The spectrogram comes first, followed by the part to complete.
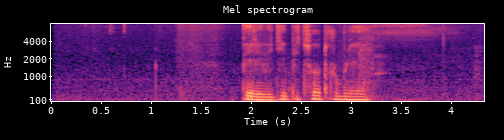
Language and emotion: Russian, neutral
